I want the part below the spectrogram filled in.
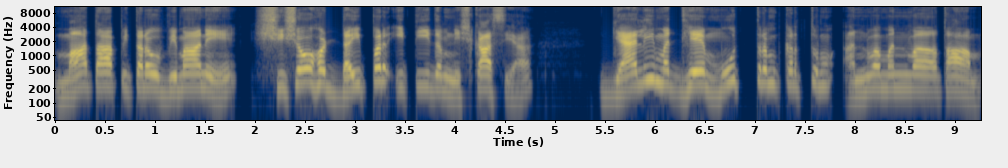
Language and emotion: Sanskrit, disgusted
